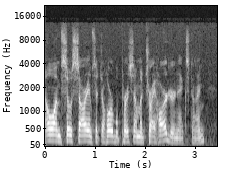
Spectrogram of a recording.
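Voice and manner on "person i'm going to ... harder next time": ordinary talk, nothing marked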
